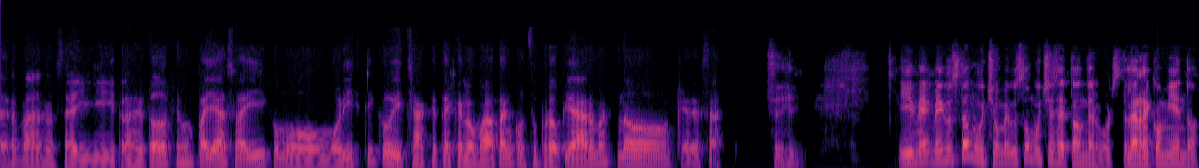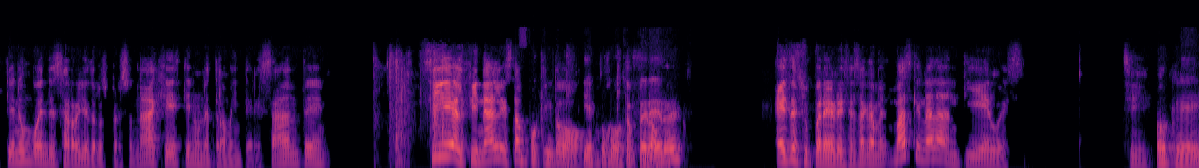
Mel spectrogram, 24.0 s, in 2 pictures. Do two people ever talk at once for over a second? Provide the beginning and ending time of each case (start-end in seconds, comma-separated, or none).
17.1-18.8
